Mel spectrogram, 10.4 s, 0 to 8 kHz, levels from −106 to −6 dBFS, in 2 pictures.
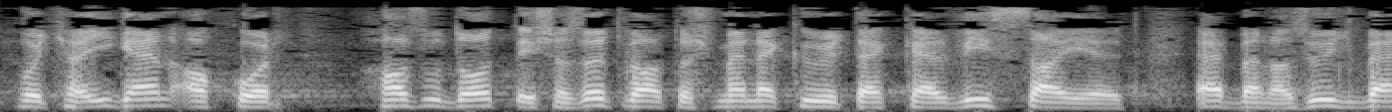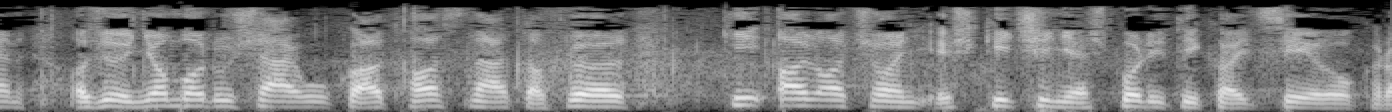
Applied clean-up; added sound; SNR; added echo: none; none; none; none.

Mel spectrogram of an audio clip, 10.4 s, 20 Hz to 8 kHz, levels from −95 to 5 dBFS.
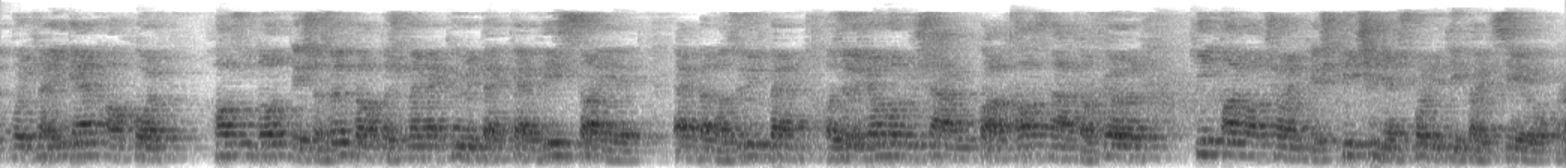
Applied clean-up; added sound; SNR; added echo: none; none; none; reverberation time 0.7 s.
